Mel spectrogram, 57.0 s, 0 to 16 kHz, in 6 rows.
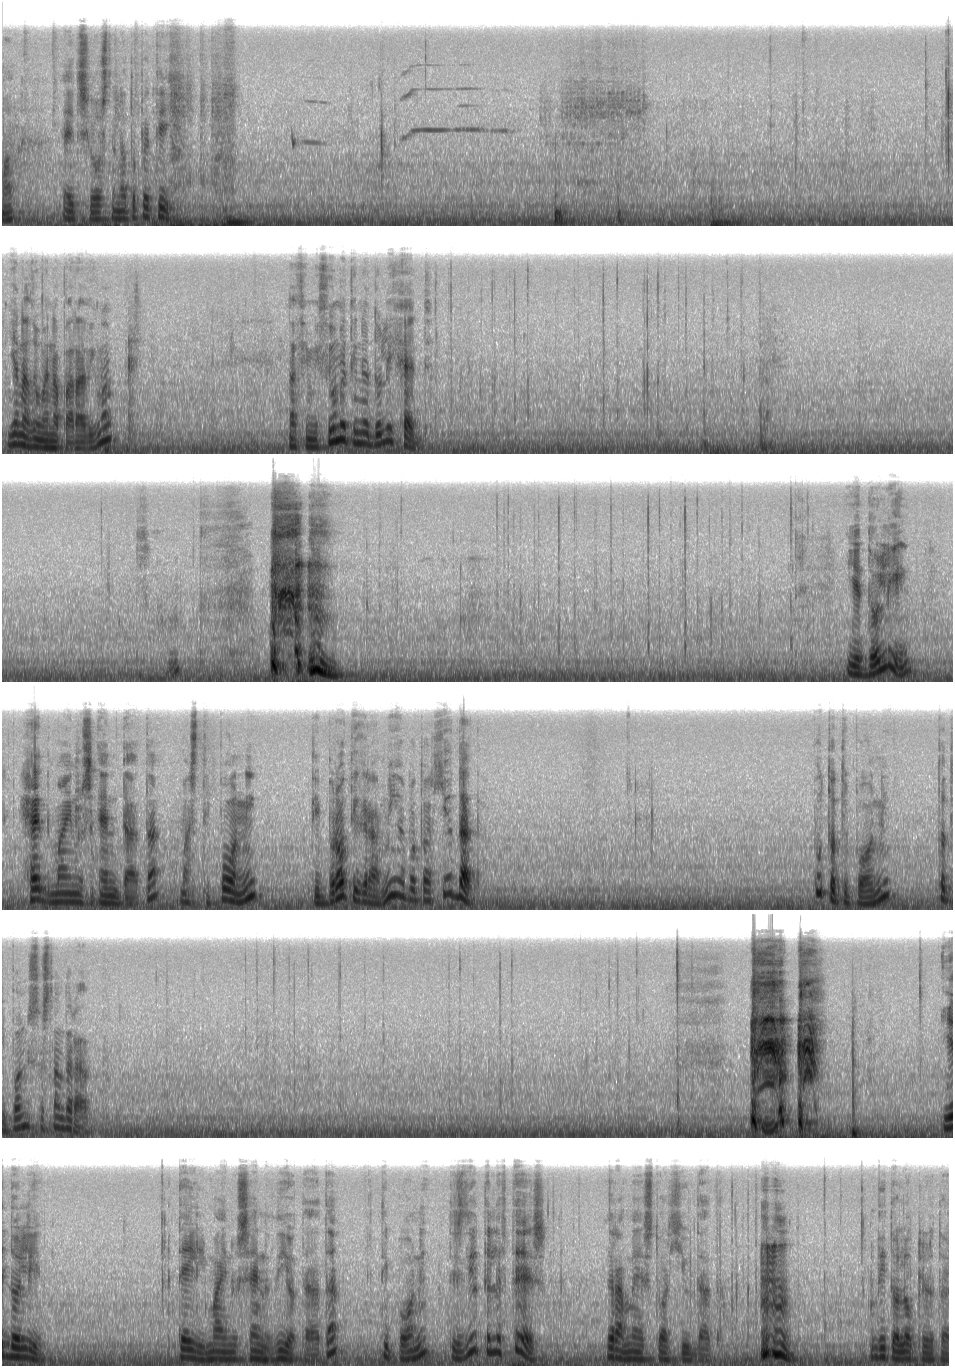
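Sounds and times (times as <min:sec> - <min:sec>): low steady hum: 0:00.0 - 0:57.0
man clearing throat: 0:21.7 - 0:22.5, 0:45.5 - 0:46.3, 0:55.1 - 0:55.5.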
